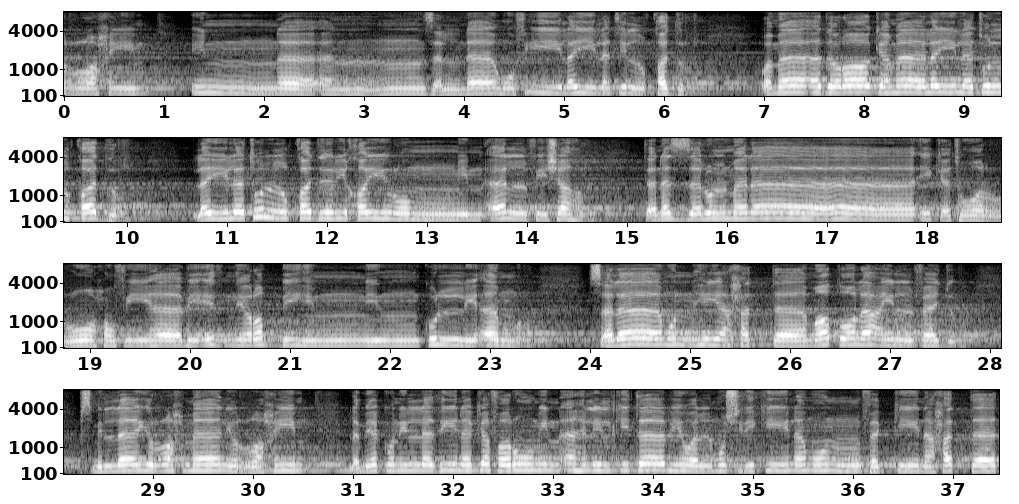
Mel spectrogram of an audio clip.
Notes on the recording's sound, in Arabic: تم تسجيل التلاوة من صلاة التهجد بمسجد الفاروق عمر بمدينة العبور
